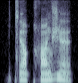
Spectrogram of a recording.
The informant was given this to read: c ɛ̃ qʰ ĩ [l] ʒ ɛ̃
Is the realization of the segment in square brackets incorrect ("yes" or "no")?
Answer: no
